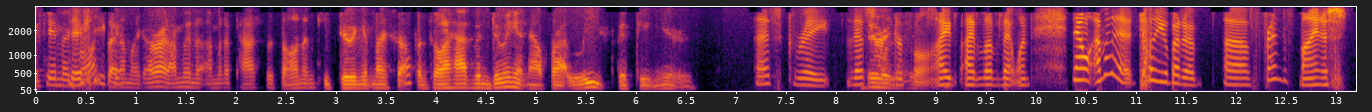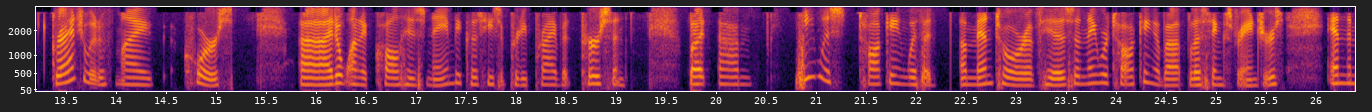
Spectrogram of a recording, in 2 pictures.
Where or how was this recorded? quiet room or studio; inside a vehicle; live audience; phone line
phone line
